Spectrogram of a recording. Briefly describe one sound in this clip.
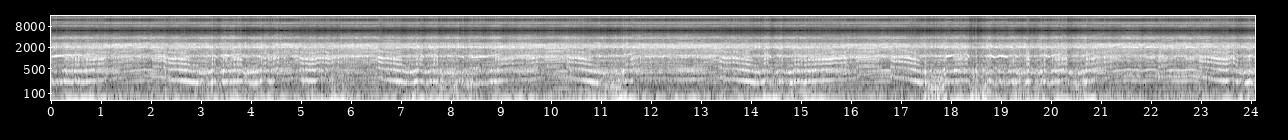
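A racing car engine roars close by, revving up and down through the gears.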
